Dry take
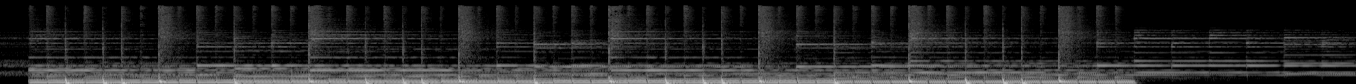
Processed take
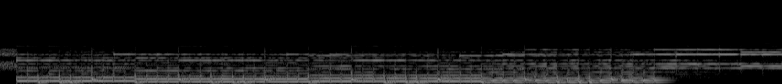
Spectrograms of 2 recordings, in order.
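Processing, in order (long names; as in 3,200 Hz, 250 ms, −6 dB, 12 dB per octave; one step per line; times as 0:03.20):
Butterworth low-pass 1,200 Hz 72 dB per octave
hum removal 55.63 Hz, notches 10
downward compressor 6 to 1, threshold −38 dBFS, peak gain reduction 18 dB
brickwall limiter −36.5 dBFS, peak gain reduction 11 dB
wrong playback speed 45 rpm record played at 78 rpm
level +4 dB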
